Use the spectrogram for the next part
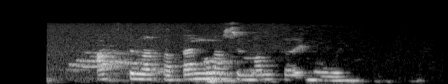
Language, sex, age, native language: Icelandic, female, 30-39, Icelandic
